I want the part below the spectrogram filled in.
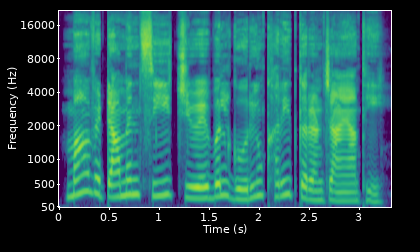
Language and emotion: Sindhi, neutral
